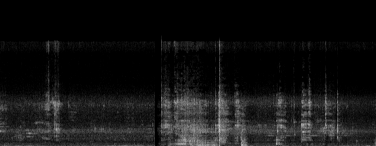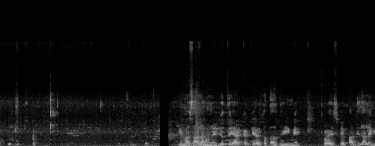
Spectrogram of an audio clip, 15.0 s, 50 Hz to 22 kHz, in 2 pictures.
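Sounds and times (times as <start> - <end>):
metal spoon scraping pot: 0.0 - 1.5, 3.2 - 7.0
spoon clinking against pot: 4.4 - 6.9, 7.8 - 8.8.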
